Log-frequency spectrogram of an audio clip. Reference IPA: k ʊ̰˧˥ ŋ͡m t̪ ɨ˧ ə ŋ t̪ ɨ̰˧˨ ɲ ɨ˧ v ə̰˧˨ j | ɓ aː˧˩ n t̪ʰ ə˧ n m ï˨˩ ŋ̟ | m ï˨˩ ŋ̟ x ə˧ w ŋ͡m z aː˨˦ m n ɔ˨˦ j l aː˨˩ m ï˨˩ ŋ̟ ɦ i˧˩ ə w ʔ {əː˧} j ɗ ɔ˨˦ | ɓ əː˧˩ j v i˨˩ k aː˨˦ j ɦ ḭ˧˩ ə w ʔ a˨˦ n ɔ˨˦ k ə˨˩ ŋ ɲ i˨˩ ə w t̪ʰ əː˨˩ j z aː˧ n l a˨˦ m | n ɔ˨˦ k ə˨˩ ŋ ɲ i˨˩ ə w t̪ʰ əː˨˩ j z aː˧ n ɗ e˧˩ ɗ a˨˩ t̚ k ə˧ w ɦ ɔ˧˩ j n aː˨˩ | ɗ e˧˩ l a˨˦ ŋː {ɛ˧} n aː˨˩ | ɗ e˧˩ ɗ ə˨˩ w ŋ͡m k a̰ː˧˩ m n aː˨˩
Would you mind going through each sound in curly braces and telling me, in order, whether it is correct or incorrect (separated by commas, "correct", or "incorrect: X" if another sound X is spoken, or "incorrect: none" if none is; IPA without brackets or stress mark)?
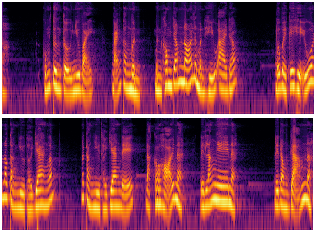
incorrect: aː˧, correct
